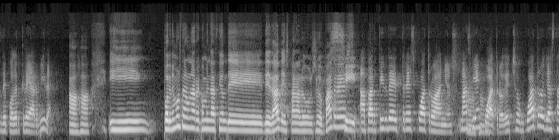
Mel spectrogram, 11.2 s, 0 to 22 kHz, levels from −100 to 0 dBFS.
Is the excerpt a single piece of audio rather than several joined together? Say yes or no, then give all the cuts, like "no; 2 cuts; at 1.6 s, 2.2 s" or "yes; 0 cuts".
yes; 0 cuts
